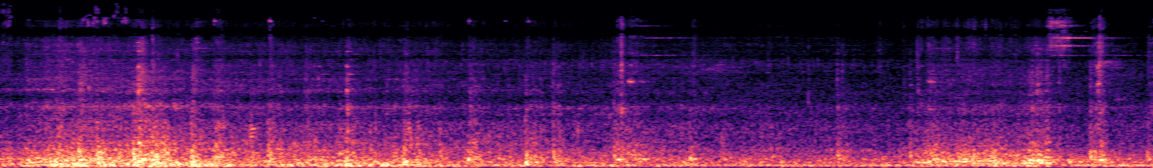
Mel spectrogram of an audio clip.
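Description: An open-air tram from Rio de Janeiro rumbles steadily along its rails, close by, with low rolling noise and occasional faint clicks and squeaks from the wheels.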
